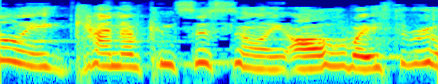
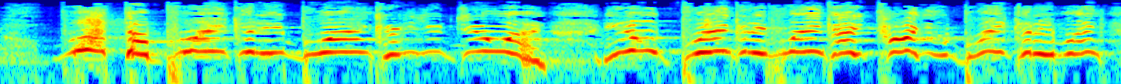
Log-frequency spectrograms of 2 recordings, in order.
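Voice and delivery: high-pitched mock scolding; hammed-up coach chewing out a swimmer, bleeped curses; imitated swearing rant; 11 semitones higher than usual. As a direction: play an exasperated coach telling someone off. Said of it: "he's just swearing at me".

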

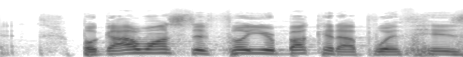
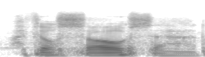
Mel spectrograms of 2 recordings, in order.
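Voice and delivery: mock sad; 7 semitones lower, 7 dB quieter than usual. Shown as a demonstration. Acting out an empty bucket.

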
